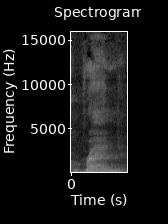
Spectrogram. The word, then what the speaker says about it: wren: On this page, you might be able to see that sometimes when words start with WR, the W is silent and you just pronounce the R, like wren and wrapped and right.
